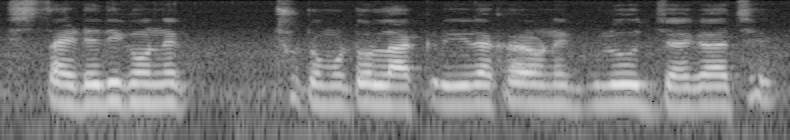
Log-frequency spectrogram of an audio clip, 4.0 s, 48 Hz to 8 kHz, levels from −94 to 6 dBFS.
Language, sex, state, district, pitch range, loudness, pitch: Bengali, male, Tripura, West Tripura, 175-195 Hz, -16 LUFS, 185 Hz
